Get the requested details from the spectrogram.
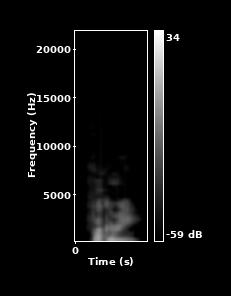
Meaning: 1. Nonsense, bullshit, or underhanded trickery 2. A brothel 3. Sexual intercourse 4. An unfair or morally wrong action
- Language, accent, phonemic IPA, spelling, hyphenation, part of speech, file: English, Australia, /ˈfʌkəɹi/, fuckery, fuck‧ery, noun, En-au-fuckery.ogg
